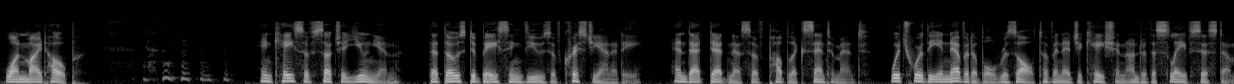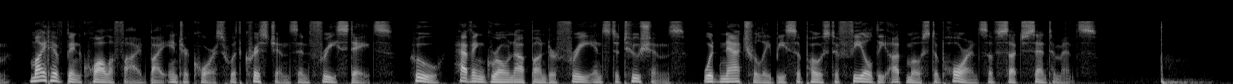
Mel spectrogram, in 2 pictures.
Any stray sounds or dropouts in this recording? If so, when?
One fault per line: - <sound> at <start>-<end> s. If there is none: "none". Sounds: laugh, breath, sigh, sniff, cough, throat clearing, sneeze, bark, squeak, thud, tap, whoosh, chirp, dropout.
- laugh at 1.0-2.4 s
- thud at 23.9-24.5 s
